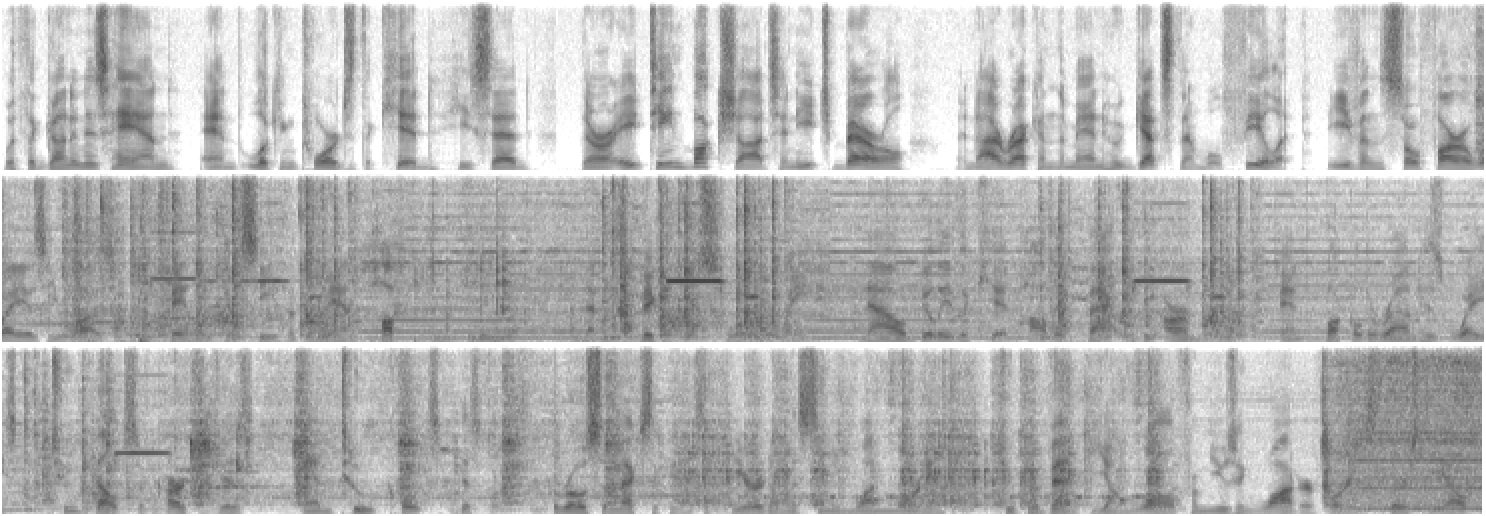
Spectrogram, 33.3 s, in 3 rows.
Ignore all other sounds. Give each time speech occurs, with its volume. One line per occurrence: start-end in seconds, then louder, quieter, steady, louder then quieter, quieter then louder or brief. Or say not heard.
0.0-33.2 steady.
